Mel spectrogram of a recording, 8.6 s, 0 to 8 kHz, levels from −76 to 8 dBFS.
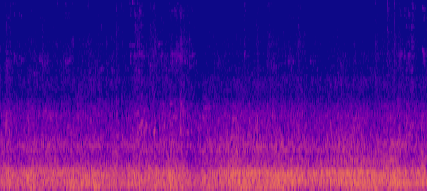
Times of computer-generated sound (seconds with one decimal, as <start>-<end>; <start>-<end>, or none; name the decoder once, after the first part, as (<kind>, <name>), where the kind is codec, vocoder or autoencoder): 0.9-2.0 (codec, DAC); 4.1-5.6; 6.8-8.0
